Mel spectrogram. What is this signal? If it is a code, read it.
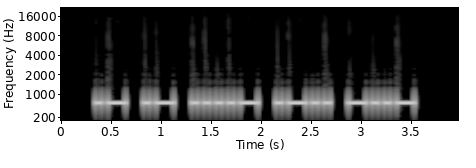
Morse code, heard as a keyed tone, about 21 wpm, 700 Hz. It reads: AA4LX
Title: Speed Racing - USA 2x2 Call Signs 17wpm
